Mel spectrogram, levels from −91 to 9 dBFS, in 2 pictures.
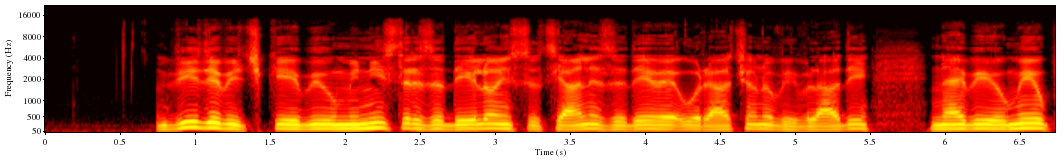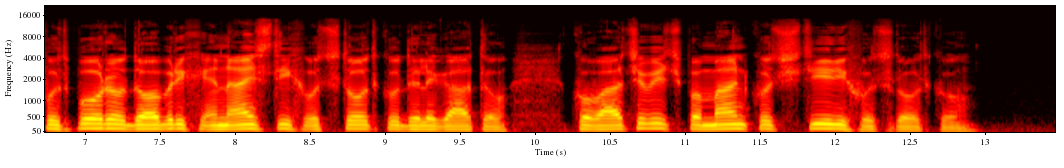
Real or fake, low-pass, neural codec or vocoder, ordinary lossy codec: real; 14.4 kHz; none; none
